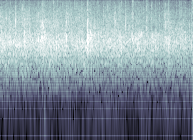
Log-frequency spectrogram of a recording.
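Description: An audience applauds to welcome a couple onto the stage at a campus gathering, with continuous dense clapping at an even level for about two seconds.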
